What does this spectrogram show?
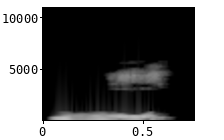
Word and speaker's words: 你: You is pronounced 你 in Mandarin Chinese.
